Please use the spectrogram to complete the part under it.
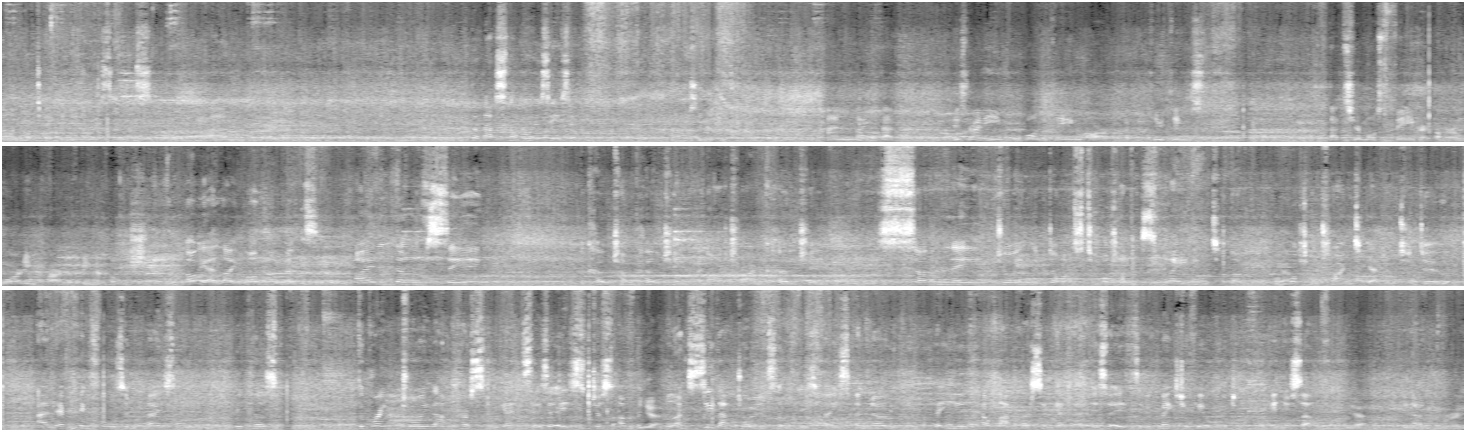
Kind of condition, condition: setting, busy venue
